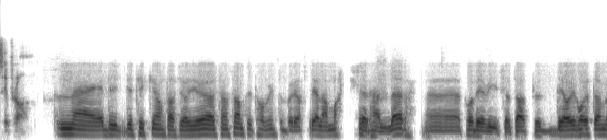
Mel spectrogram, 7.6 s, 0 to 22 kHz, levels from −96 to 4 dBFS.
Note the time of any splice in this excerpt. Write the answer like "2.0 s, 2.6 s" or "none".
none

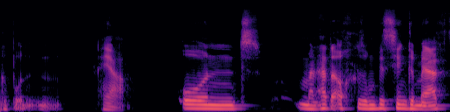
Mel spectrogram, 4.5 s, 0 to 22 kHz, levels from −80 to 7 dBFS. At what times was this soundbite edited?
0.9 s

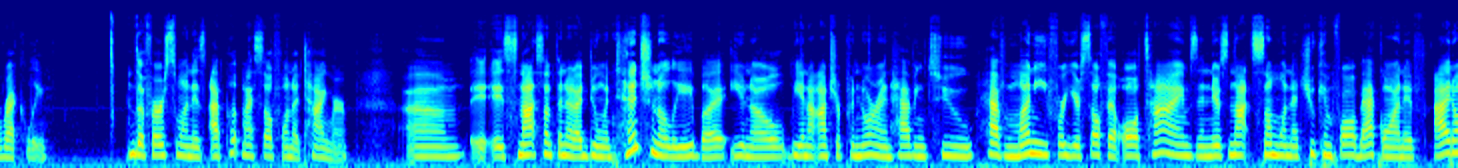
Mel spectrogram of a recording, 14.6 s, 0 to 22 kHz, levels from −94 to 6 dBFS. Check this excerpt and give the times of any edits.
4.7 s, 9.8 s

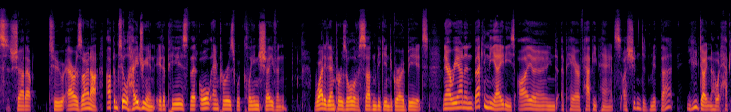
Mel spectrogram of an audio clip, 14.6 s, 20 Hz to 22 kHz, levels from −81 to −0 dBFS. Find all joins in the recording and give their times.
2.1 s

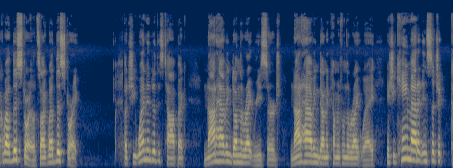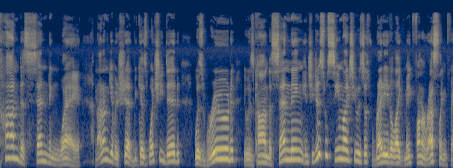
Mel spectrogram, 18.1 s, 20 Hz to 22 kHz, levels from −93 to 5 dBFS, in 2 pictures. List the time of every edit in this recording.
2.5 s, 11.0 s

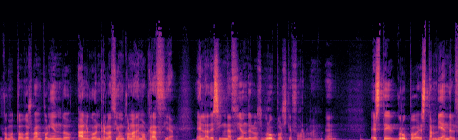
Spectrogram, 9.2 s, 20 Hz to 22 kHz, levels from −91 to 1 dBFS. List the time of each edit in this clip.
7.3 s

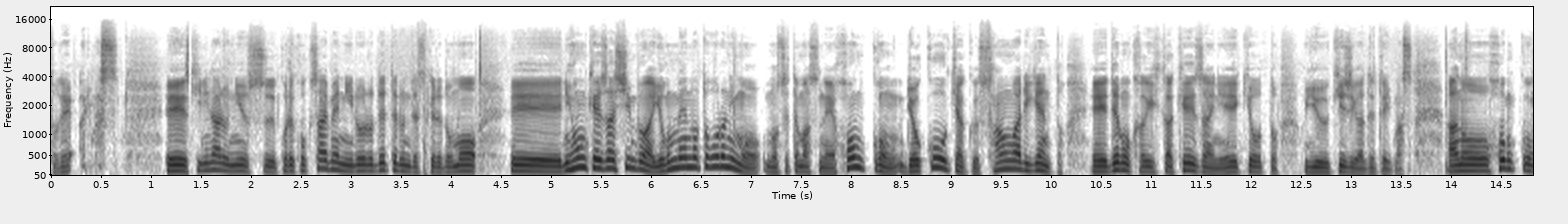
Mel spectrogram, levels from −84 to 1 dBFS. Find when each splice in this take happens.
1.4 s

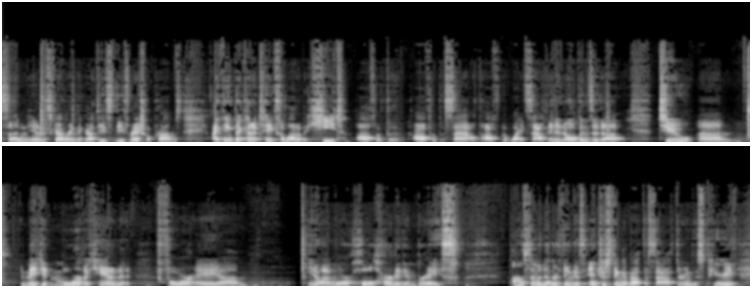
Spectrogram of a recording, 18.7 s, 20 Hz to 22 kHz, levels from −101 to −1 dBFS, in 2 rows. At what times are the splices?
15.7 s

